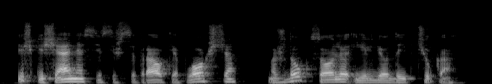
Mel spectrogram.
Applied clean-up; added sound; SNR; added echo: none; none; none; none.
